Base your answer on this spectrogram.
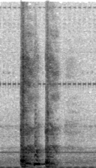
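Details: Two quick, harsh coughs over a steady low background hum, from a speaker who has been sick with a persistent, worst-ever cough and a sore throat; cough.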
